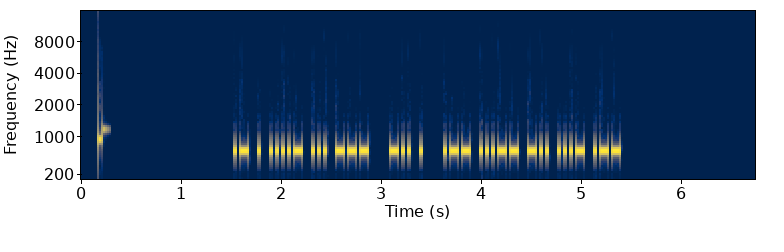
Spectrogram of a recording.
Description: Morse code, heard as a keyed tone, about 40 wpm, 700 Hz. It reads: AE4SO DE W3DVW
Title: USA Callsign DE Callsign - 5 Characters - 40wpm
